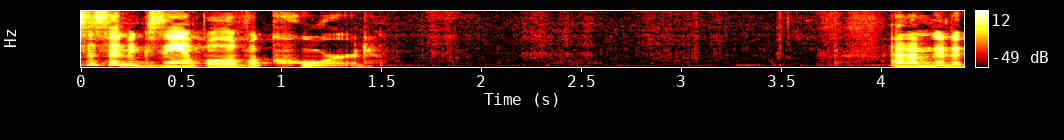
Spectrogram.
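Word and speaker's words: chord: it's felt like cord CH Ord but we pronounce it cord so I'm going to put a center point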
